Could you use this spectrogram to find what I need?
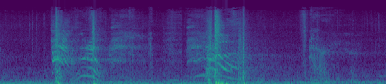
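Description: A man grunts and groans in pain.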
